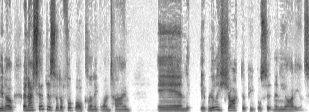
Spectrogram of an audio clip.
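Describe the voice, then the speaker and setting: A man with a plain, everyday voice, fairly high pitch, lively intonation and a moderate pace, in a dry, close recording with no echo. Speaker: retired football coach. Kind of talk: casual interview chat.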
